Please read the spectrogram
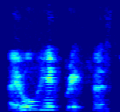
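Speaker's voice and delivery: ordinary delivery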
